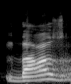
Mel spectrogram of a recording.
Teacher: بعض کے اندر ضاد کو پر کر کے پڑھیں گے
